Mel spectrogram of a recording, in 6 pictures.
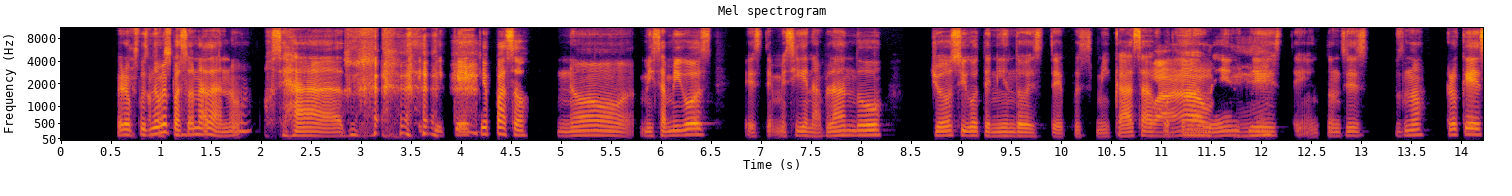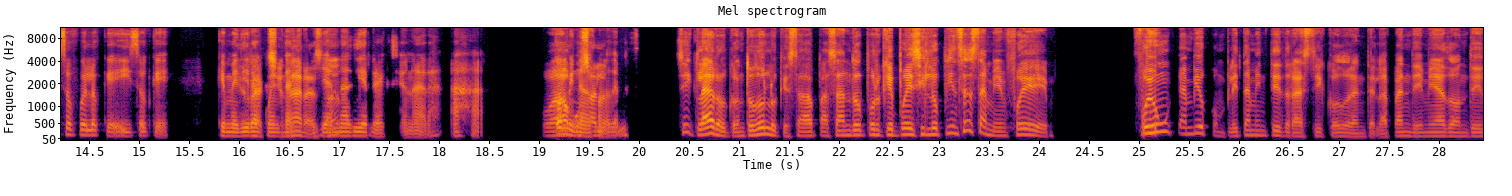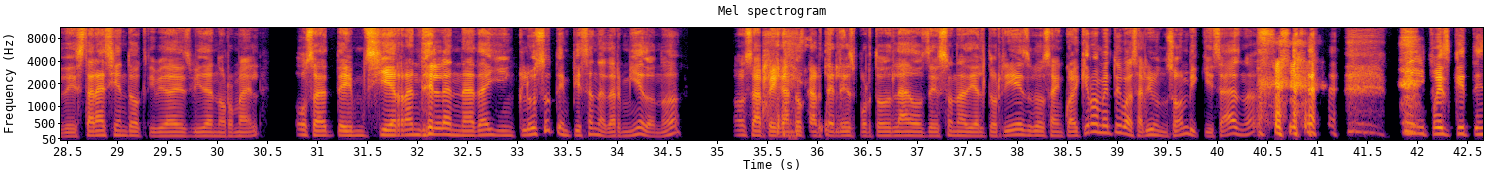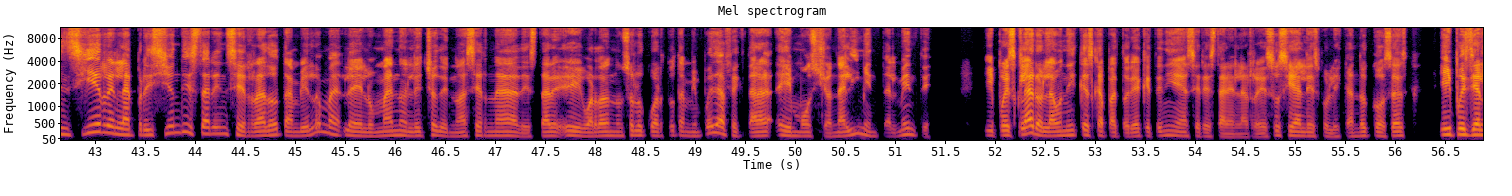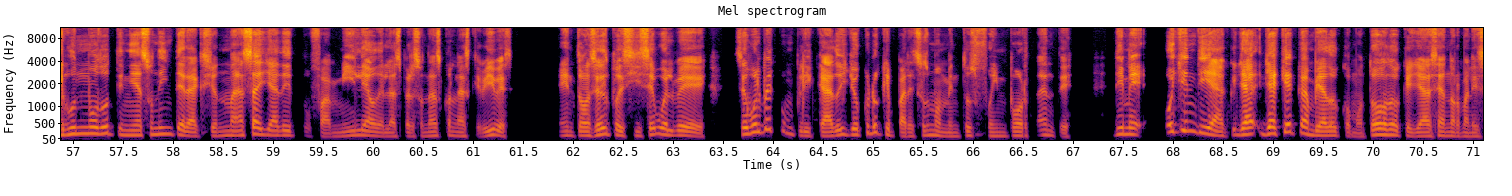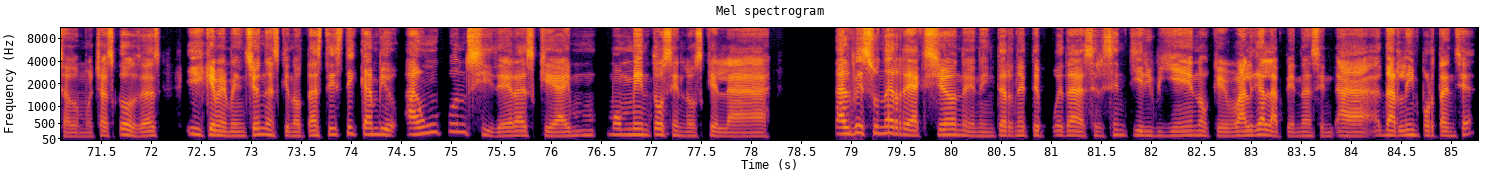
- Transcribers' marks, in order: chuckle; chuckle; laughing while speaking: "Sí"; chuckle; other noise
- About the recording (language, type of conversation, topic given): Spanish, podcast, ¿Qué pesa más para ti: un me gusta o un abrazo?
